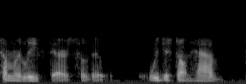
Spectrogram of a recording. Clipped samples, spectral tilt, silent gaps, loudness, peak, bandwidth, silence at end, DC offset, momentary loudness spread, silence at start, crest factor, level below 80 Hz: under 0.1%; -9 dB/octave; none; -32 LUFS; -10 dBFS; 3.8 kHz; 0.25 s; under 0.1%; 8 LU; 0 s; 22 dB; -64 dBFS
